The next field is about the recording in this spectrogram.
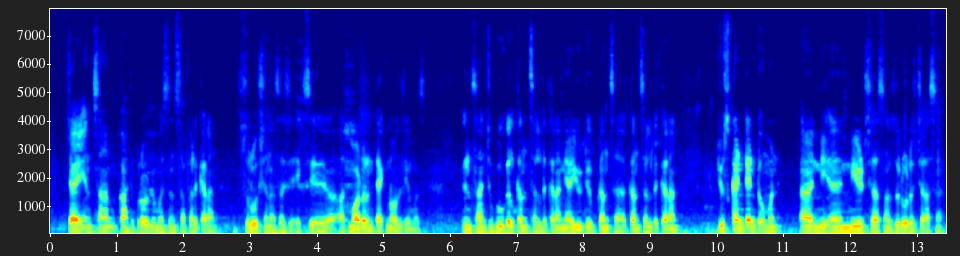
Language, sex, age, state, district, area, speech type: Kashmiri, male, 30-45, Jammu and Kashmir, Baramulla, rural, spontaneous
